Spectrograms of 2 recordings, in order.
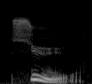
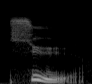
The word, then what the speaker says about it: sûr: Sûr. Sûr. Okay, even if you've got this accent circonflexe, you don't pronounce it, so you get the same pronunciation, sûr and sûr.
